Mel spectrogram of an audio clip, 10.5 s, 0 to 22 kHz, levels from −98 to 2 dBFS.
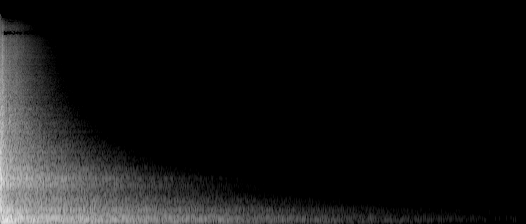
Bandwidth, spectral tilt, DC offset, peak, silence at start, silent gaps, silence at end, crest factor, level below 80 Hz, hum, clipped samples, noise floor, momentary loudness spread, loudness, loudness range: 14 kHz; -5.5 dB/octave; under 0.1%; 0 dBFS; 0 s; none; 7.55 s; 26 dB; -34 dBFS; none; under 0.1%; -90 dBFS; 26 LU; -23 LUFS; 25 LU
